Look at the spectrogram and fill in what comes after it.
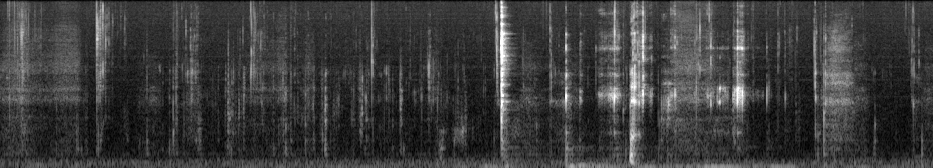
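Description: Close-up chewing of a mouthful of spaghetti Alfredo with sausage. From about six seconds in, a metal fork clinks and scrapes against the plate as more noodles are twirled, with two sharp clinks.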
